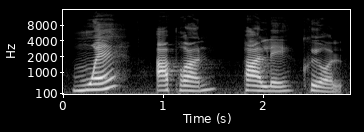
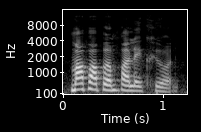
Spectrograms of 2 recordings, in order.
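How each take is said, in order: First: The first word is said in full. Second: The first word is shortened and joined on. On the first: This is the longer form. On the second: This sounds more like a native speaker.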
